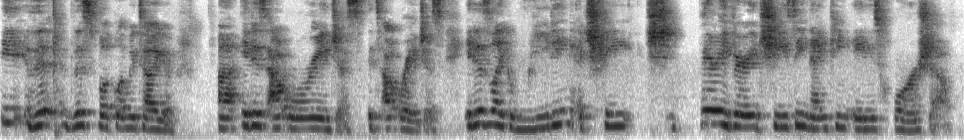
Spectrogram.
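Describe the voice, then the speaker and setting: A woman talking casually and with enthusiasm about books she has been reading, often pausing with "uh" and restarting her sentences. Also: mid-range voice, darkish tone, roomy sound. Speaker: book vlogger. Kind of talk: casual book review talk.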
